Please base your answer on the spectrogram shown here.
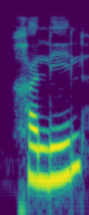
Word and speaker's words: Khalil: Khalil, com o i longo, do jeito que eu chamava ele da cozinha.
